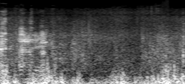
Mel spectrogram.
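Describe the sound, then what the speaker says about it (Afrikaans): Wind buffets a microphone in a moving car on a West Coast highway drive, a steady low rumbling roar running throughout, with no clear speech. "Maar die wind is bietjie nikkerig."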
